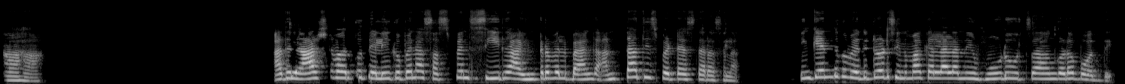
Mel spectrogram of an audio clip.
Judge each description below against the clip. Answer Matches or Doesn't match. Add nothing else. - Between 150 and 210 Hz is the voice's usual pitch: Doesn't match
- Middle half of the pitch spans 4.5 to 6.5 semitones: Doesn't match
